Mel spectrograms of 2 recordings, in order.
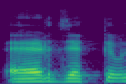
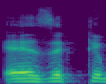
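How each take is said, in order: First: The d sound is pronounced. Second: The d sound is silent. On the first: The speaker calls it wrong. "इसको अपन एडजेक्टिव नहीं बोलते हैं" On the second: The speaker calls it right. "इसमें डी silent हो गया"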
